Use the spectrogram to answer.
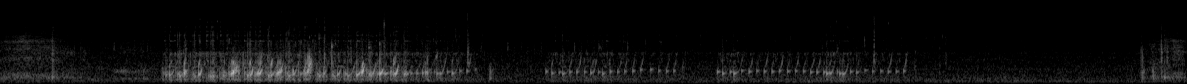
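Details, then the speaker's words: Bursts of rapid bubbling through water with pauses: air escaping the low-pressure tube of the water-column manometer at about 5 cm water, on a shop-built hand-operated, pressure-regulated, non-rebreathing emergency ventilator run on oxygen. "water and this one when it's bubbling out the end as at about five centimeters of water this is the more accurate gauge"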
